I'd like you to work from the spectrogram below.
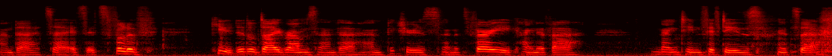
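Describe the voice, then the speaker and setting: A woman speaks at a fairly slow pace with a very deep, low pitch and monotone, flat intonation. Her loudness swings widely. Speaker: podcast co-host and astronomer. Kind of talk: casual chat.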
